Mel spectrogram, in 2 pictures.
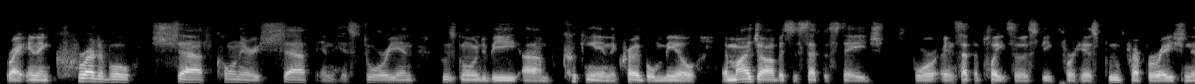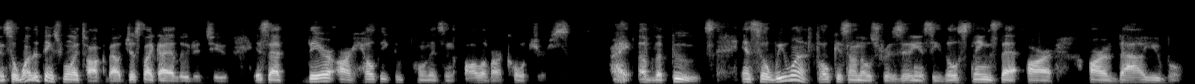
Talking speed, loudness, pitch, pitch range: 210 wpm, -18 LUFS, 105 Hz, 95-120 Hz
